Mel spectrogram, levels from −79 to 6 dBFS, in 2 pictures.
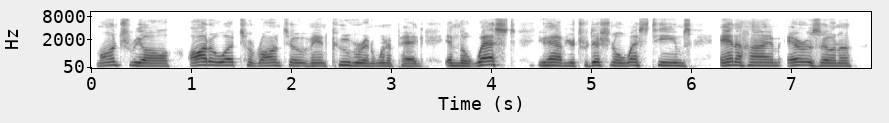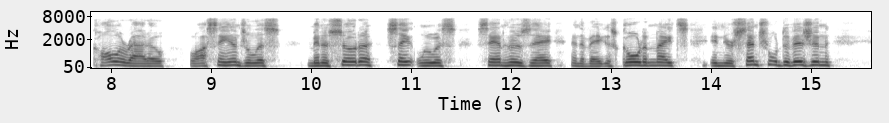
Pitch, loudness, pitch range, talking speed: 170 Hz, -23 LUFS, 155-185 Hz, 130 wpm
